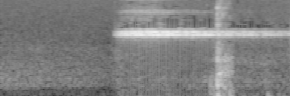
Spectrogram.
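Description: A referee's whistle gives one steady high blast starting just under a second in and held past the end, with a single sharp thump partway through.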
